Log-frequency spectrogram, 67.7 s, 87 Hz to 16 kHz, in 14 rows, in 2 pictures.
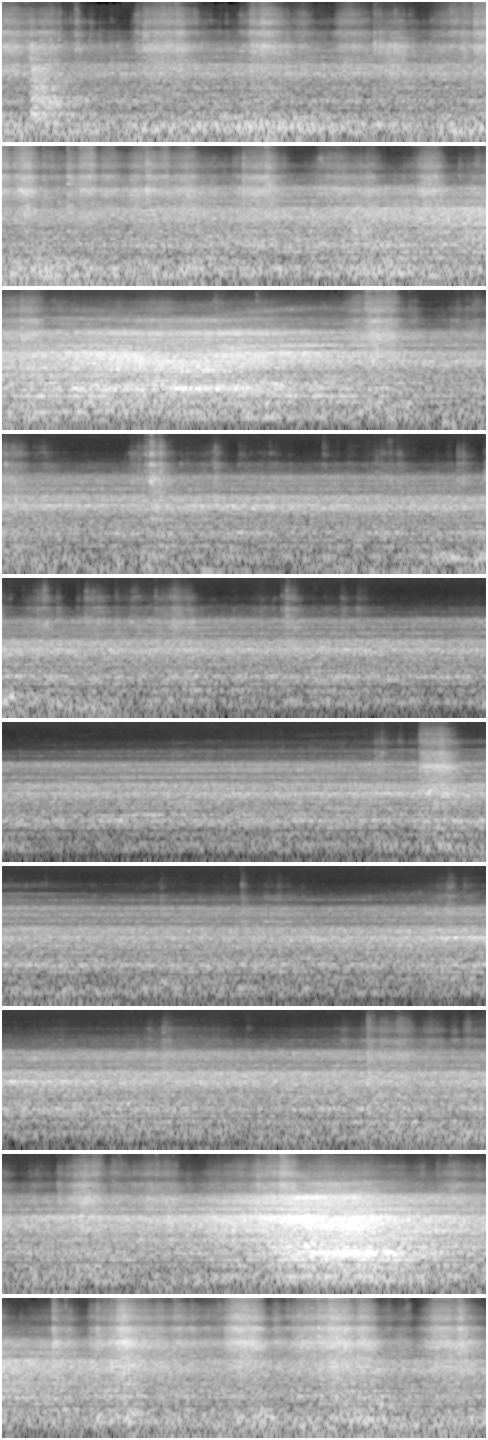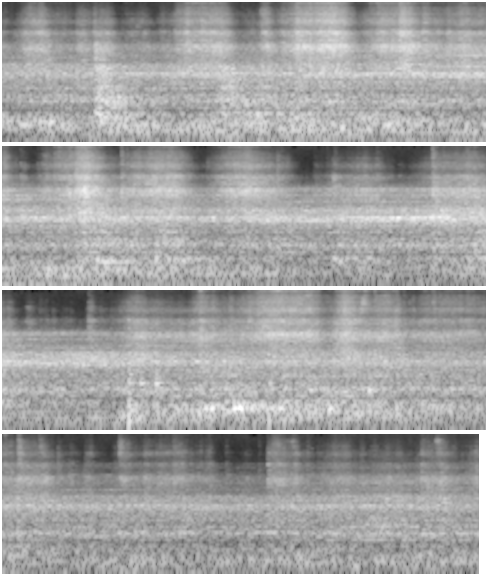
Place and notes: Margirio g., Ringaudai, Lithuania - Metal plate fence
A four contact microphone recording of a brand new metal plate fence. Sounds of traffic resonate throughout the fence, as well as some tree branches brushing against it randomly. Recorded with ZOOM H5.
